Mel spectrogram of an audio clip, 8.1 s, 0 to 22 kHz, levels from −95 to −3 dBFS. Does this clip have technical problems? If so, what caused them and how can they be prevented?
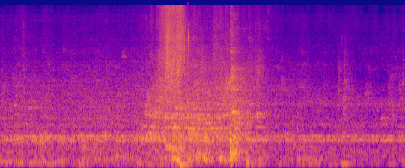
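No, nothing stood out on listening to these sounds, so there is nothing here that needs preventing.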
